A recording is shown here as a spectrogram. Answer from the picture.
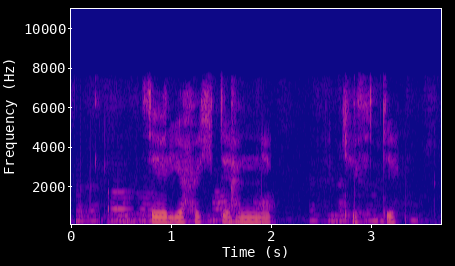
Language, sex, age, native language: Icelandic, female, 10, Icelandic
